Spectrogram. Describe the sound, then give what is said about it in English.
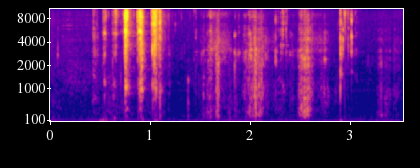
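Crisp crunching of a triangular tortilla chip that looks like a Dorito, eaten during a chip-guessing tasting: a few sharp bites early on, then softer, irregular chewing crackles fading over several seconds, with no talking. “So first chip. It's a triangle. Looks like a Dorito by its look.”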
